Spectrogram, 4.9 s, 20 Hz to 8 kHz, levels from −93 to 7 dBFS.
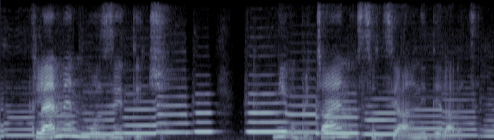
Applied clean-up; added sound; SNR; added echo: none; Wind instrument, woodwind instrument; -2 dB; none.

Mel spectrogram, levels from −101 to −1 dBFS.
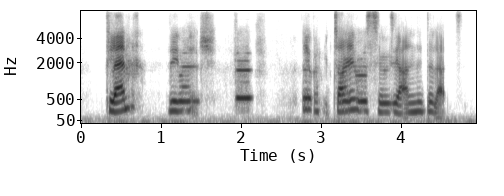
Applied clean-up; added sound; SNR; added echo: neural diffusion model UNIVERSE++.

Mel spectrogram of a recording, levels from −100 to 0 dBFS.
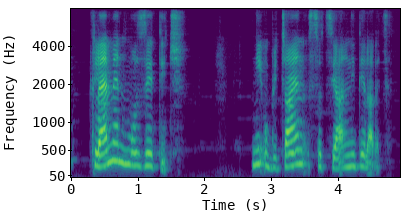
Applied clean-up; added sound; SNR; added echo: neural mask model DeepFilterNet 3.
